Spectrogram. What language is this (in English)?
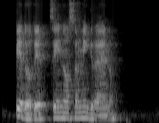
Latvian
